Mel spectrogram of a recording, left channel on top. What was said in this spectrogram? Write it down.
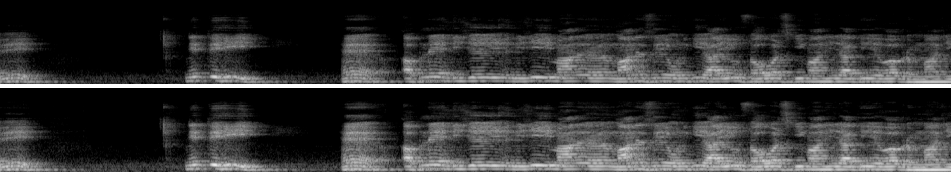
नित्य ही हैं। अपने निजी मान से उनकी आयु 100 वर्ष की मानी जाती है। वह ब्रह्मा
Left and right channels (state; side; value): quieter; left; 6.3 dB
